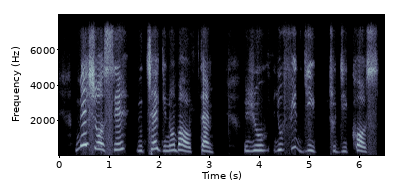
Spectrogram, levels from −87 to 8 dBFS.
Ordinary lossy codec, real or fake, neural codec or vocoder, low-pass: Opus, 64 kbps; real; none; 7.2 kHz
